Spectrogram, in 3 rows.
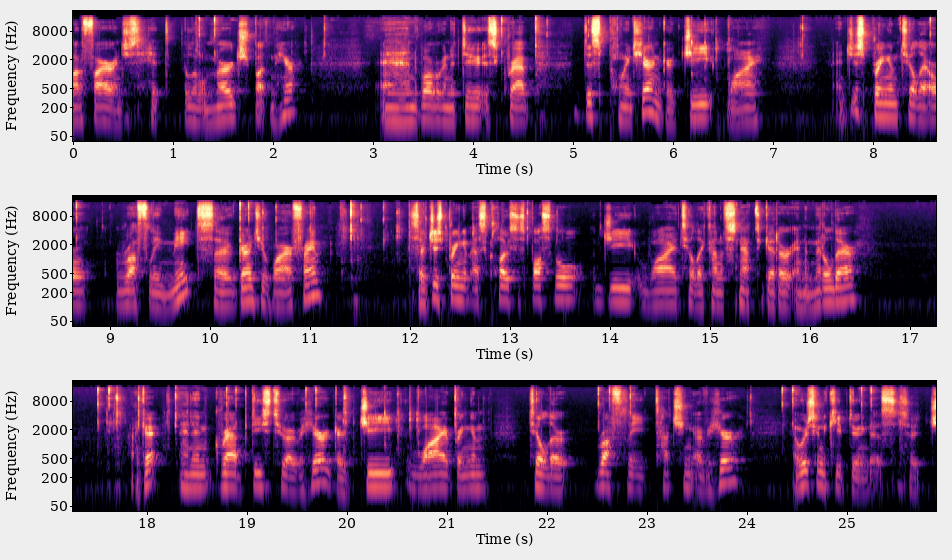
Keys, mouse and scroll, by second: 1.3 click, 2.2 scroll down 1, 2.5-3.5 scroll up 1, 4.1 click, 4.8-5.2 shift+middle drag, 5.2-6.2 scroll up 1, 6.2 g, 8.7 click, 8.9 scroll up 1, 9.2 z, 10.7-17.6 shift+middle drag, 10.9-11.4 scroll up 1, 11.4-12.4 shift+scroll up 2, 12.4 g, 17.6 shift+click, 17.8 scroll down 1, 18.8 click, 19.6 shift+click, 20.4 g, 22.6 shift+click, 22.8-23.7 scroll up 1, 23.7-24.3 scroll down 1, 24.3 click, 25.1 shift+click.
